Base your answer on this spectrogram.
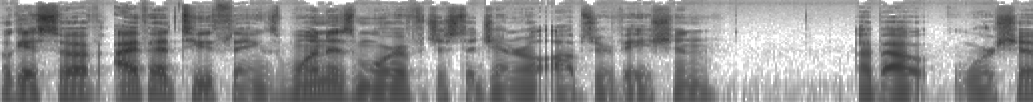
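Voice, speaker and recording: A normal speaking voice: a man with an American accent, fairly low pitch, fairly quick pace and lively intonation. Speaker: podcast host and worship leader. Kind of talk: casual chat.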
